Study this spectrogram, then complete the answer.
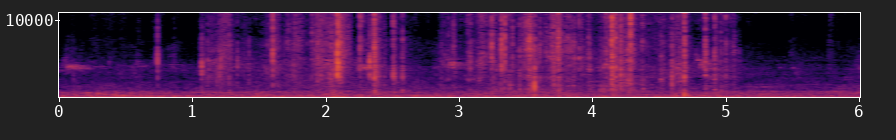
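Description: Foil wrapping crinkles and tears as a chocolate bar is unwrapped.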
